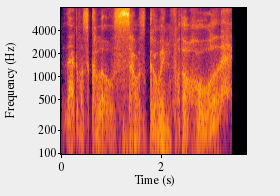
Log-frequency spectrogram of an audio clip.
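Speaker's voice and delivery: loud hissing creature voice. Narrating a fantasy battle, voicing Pale Lady, hissing. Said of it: "she hisses".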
